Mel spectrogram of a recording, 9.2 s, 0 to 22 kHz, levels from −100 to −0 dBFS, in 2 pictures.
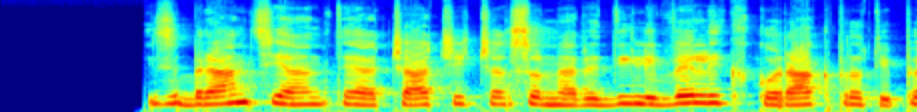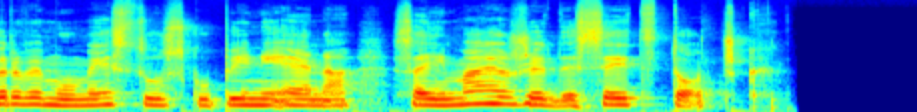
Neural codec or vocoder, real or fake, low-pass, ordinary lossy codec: none; real; none; none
